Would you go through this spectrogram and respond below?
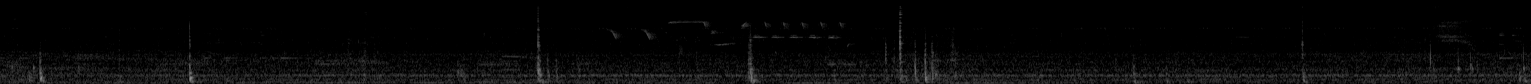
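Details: Honey bees in a blue hive during a hive check on 20 June 2022. A steady, low droning hum runs throughout, with scattered clicks and knocks and a few brief high chirping bird notes in the middle.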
